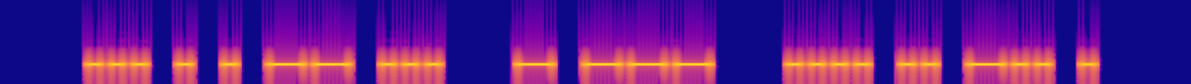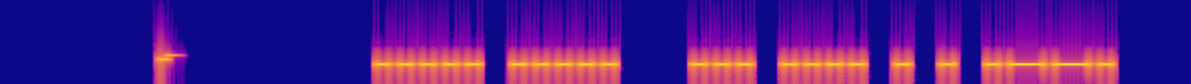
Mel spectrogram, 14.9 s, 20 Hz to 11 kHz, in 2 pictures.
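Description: Morse code at about 17 words per minute: a steady mid-high beep keyed in quick dots and longer dashes, grouped into bursts with pauses and a single short click midway. No one speaks.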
